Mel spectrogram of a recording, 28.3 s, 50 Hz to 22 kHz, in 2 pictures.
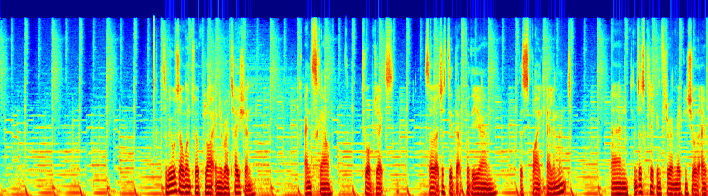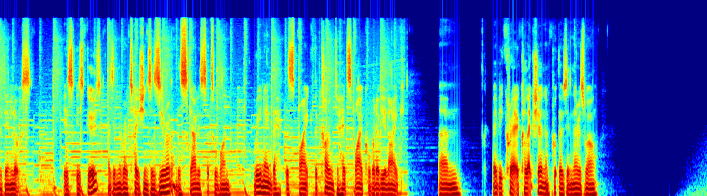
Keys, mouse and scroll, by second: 3.4 click, 4.1 click, 6.7 click, 8.4 click, 9.8 click, 11.9 click, 13.2 click, 14.6 click, 15.9 shift+h, 16.3 e, 17.0 shift+s, 17.7 k, 18.1 Return, 19.2 ctrl+s, 20.9 ctrl+s, 23.0 KP_1, 25.1 click, 25.8 click, 26.3 scroll down 1, 27.0 shift+middle click.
